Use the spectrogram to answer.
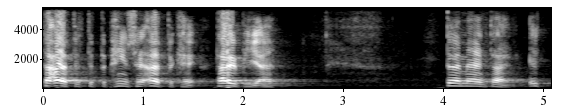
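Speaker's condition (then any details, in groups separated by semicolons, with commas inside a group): Deafness; deaf accent, offers to repeat if not understood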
